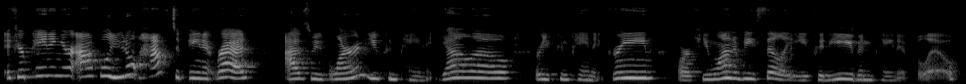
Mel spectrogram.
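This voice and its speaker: A woman hosting a storytime for young children, speaking in simple explanatory phrases with an animated, sing-song delivery. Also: high-pitched, moderate pace. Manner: animated, exaggerated questions and exclamations for young children. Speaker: children's librarian and storytime host.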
